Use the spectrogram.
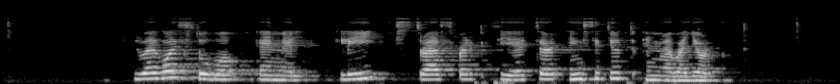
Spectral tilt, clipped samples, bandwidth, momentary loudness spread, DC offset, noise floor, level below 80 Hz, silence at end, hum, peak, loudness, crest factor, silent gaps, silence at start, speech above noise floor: -5 dB/octave; under 0.1%; 9.4 kHz; 8 LU; under 0.1%; -68 dBFS; -50 dBFS; 1.1 s; none; -2 dBFS; -17 LUFS; 16 dB; none; 1.35 s; 51 dB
